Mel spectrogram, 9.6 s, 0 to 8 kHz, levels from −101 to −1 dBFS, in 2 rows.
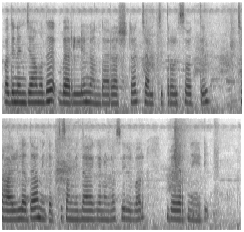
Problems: constant background noise, low volume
